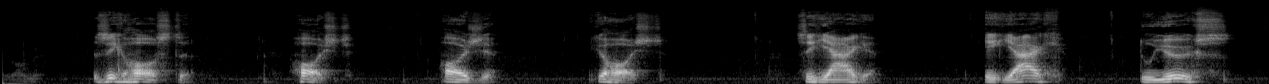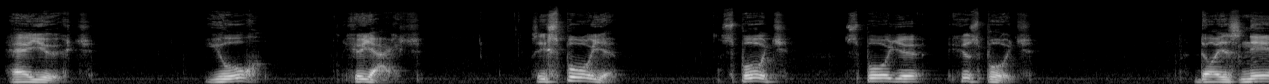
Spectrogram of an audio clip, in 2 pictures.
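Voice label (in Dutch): haasten, Limburgse gesproken woordenboeken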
